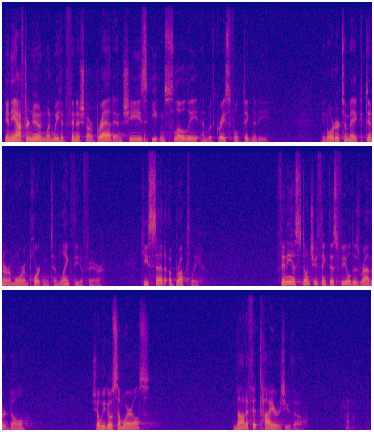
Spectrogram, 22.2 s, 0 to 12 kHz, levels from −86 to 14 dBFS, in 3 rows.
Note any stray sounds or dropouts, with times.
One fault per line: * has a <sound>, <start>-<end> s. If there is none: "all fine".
* has a laugh, 21.5-22.0 s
